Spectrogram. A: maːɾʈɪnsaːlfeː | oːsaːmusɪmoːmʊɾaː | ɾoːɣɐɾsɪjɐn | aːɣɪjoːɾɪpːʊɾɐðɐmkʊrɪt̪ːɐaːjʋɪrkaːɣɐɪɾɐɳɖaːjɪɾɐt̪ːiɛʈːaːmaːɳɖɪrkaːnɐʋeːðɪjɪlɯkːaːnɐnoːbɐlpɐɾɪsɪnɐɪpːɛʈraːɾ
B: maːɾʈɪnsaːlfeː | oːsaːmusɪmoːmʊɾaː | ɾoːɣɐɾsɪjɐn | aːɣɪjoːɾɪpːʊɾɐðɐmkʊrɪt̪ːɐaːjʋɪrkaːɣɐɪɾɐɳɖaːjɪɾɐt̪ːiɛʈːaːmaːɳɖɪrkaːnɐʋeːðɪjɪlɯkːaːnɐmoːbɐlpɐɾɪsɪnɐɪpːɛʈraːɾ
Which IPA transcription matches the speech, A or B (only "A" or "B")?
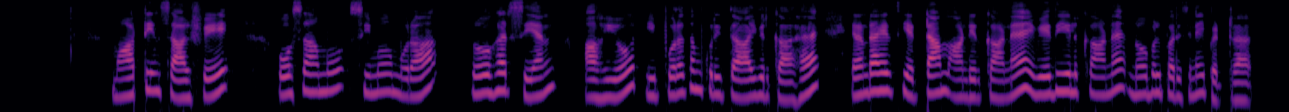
A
